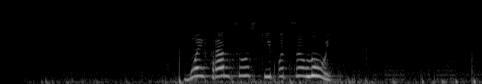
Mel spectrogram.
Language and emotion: Russian, positive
